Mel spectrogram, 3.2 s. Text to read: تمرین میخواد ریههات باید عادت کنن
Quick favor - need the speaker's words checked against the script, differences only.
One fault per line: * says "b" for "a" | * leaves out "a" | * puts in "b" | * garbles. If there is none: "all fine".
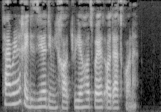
* puts in "خیلی زیادی"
